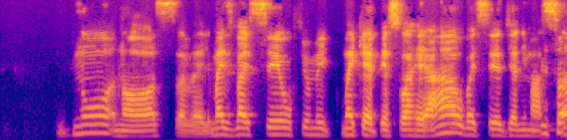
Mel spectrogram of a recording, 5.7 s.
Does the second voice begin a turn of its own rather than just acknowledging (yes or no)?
yes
